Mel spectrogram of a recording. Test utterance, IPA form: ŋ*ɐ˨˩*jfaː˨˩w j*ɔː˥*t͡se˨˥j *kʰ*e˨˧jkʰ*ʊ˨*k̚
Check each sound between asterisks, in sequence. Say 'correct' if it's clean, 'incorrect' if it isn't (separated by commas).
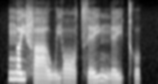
incorrect, incorrect, incorrect, incorrect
